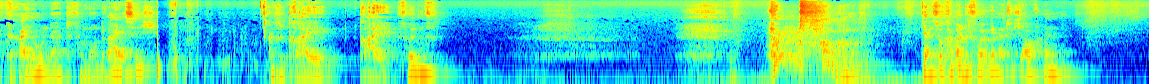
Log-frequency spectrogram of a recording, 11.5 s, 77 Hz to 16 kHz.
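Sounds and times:
speech: 0.1 - 2.0, 2.7 - 4.4, 9.2 - 10.9
person sneezing: 7.6 - 8.8.

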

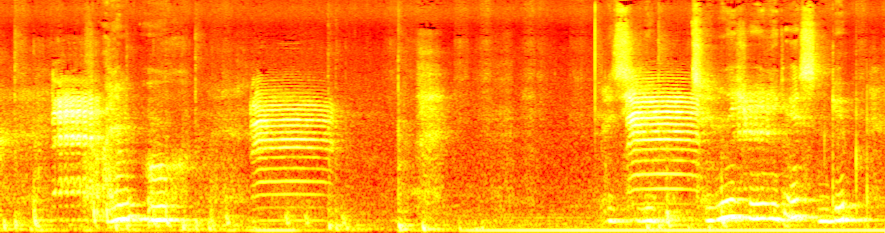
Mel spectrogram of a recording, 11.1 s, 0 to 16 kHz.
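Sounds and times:
soft thuds and shuffling noises: 0.0 - 8.6
sheep bleating: 0.6 - 1.4, 3.1 - 4.2, 7.8 - 8.7
speech: 1.4 - 2.3, 8.9 - 11.0.

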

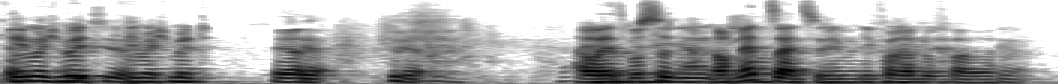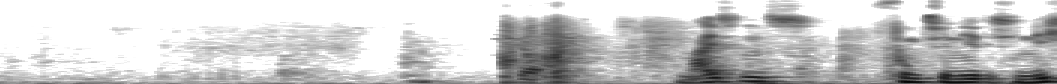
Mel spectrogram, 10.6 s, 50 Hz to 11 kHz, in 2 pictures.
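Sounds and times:
speech: 0.0 - 5.2, 7.9 - 10.5
front door opening: 7.4 - 8.4.

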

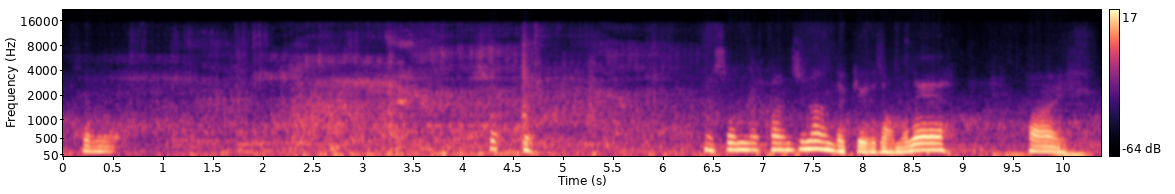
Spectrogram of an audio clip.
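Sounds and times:
busy traffic: 0.0 - 10.3
speech: 0.2 - 0.8, 4.2 - 4.8, 6.4 - 9.0, 9.6 - 10.2
low-riding car passing by on the road: 0.2 - 8.4.

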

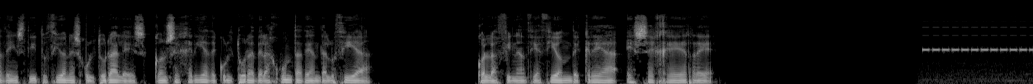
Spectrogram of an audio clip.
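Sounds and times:
speech: 0.0 - 3.8, 4.8 - 7.2
electronic alarm clock ringing: 9.2 - 10.3.

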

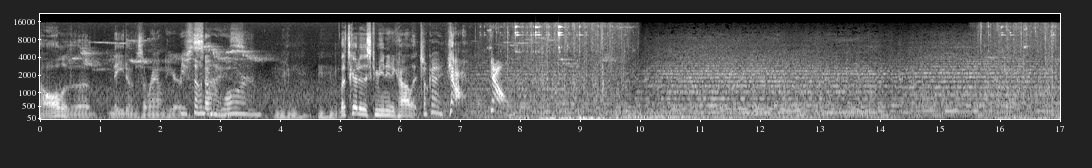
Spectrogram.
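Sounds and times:
speech: 0.0 - 8.9
dense sustained tonal backdrop: 0.0 - 17.0
horse hooves clip-clopping in a trotting rhythm: 7.3 - 10.0, 15.5 - 17.0.

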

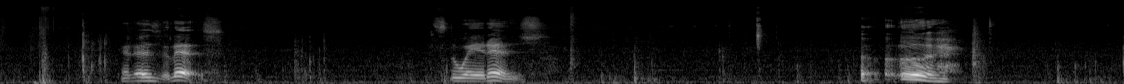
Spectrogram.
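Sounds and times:
speech: 1.2 - 2.3, 4.4 - 5.5, 9.0 - 9.6
loud drawn-out burp: 8.6 - 9.6.

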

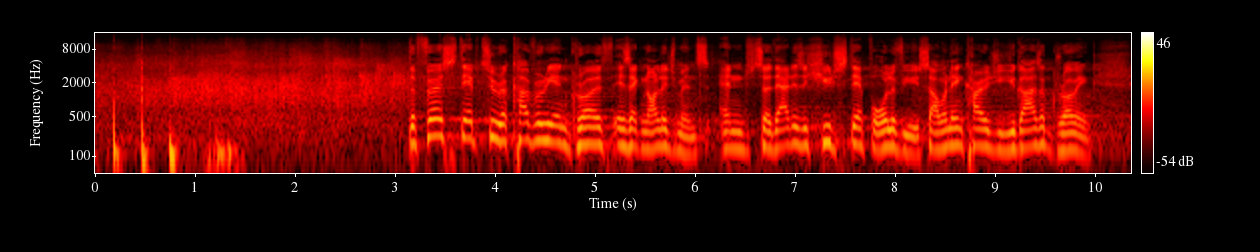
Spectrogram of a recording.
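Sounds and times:
crowd applause: 0.0 - 3.3
loud distinct claps: 0.0 - 3.3
speech: 3.2 - 10.3.

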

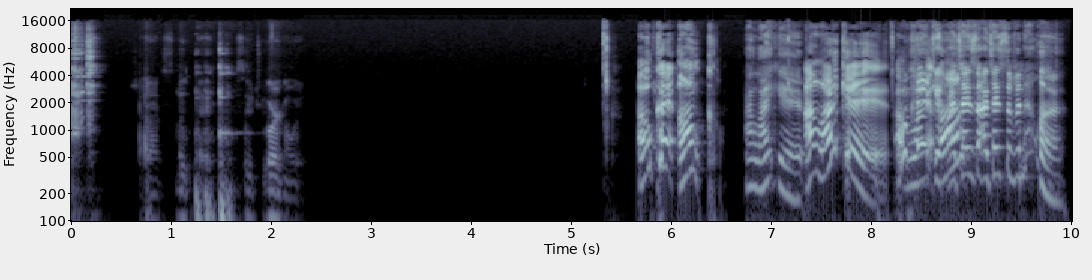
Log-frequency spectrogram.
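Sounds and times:
glasses clinking together in a toast: 0.0 - 0.4, 1.3 - 1.8
speech: 2.0 - 2.2, 5.8 - 10.0.

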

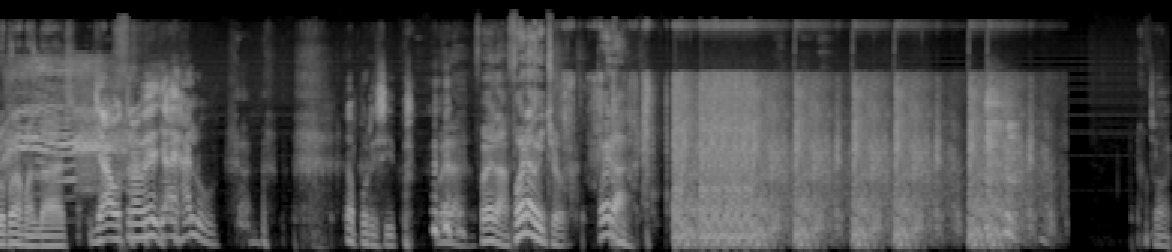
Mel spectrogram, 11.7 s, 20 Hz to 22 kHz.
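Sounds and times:
speech: 0.0 - 7.1, 11.6 - 11.7
gunfire bursts: 6.8 - 10.7.

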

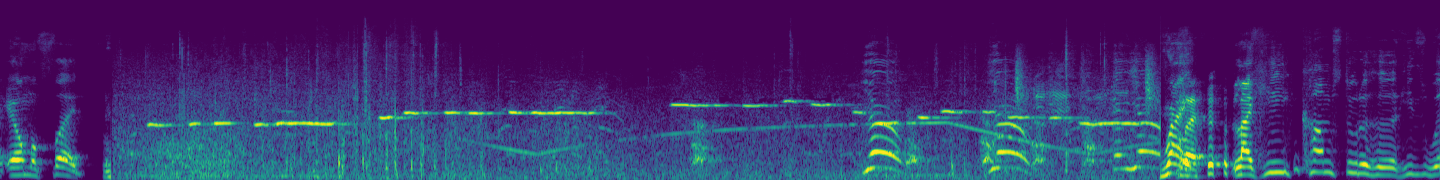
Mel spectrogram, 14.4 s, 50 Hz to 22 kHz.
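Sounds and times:
speech: 0.0 - 1.3, 11.2 - 14.4
noisy bustling background: 1.2 - 11.6
person whistling a simple sing-song nursery rhyme tune: 1.5 - 11.6.

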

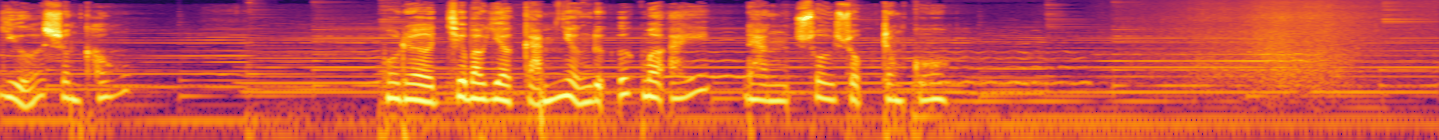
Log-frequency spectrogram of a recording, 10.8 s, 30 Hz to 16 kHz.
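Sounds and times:
speech: 0.0 - 1.0, 2.9 - 7.2
sustained tonal music humming: 0.1 - 10.7
ocean waves on a beach in the morning: 8.5 - 10.7.

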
